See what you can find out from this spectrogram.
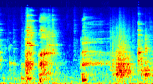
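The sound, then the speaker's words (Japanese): Dishes clatter and clink, with running water and scattered knocks of plates and cutlery being washed and handled in a sink, no one speaking. “皿洗いといってもちょっとだけですし。”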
